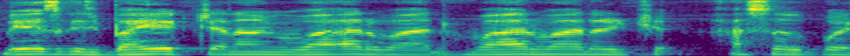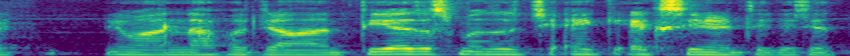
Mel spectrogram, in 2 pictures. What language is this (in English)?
Kashmiri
